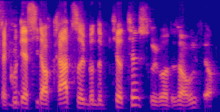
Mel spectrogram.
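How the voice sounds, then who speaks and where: A man's voice: on the low side, racing, fairly bright tone. A young man co-hosting a podcast over an internet call, bantering casually with friends in joking, colloquial slang. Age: young adult. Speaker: podcast co-host. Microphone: online call. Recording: dull lo-fi internet call audio.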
